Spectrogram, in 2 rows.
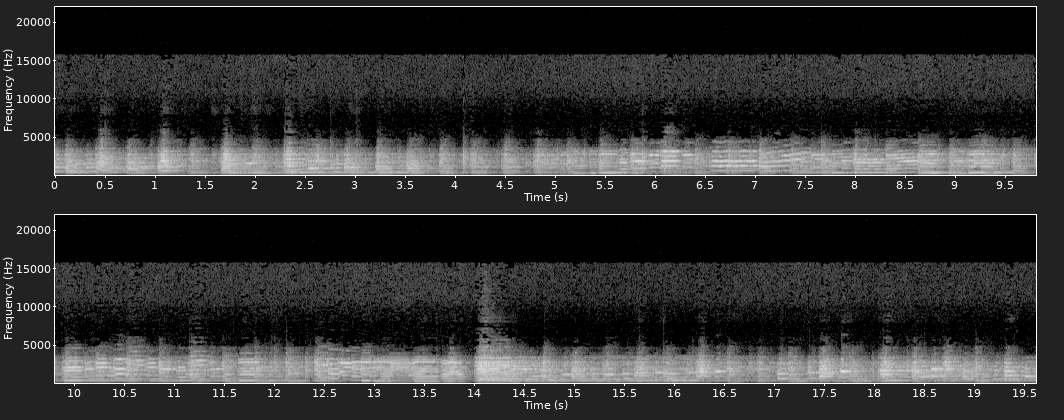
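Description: A 1930s dance-band orchestra playing an instrumental passage from a 33rpm vinyl record on an HMV Minigram valve record player. It sounds dull, with no treble above about 4 kHz. About 14 seconds in the band breaks off for an instant, then comes back in louder.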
